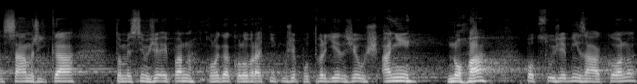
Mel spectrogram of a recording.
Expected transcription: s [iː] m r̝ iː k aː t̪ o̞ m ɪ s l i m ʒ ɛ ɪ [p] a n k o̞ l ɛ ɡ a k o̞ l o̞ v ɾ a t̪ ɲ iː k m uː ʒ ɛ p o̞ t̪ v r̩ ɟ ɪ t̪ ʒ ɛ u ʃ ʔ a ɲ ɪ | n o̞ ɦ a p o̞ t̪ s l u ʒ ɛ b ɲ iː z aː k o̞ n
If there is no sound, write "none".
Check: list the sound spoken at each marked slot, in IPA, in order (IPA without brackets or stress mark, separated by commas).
aː, p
